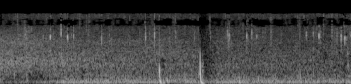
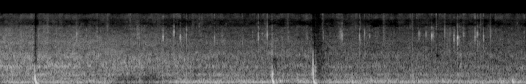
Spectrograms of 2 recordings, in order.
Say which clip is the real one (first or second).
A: first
